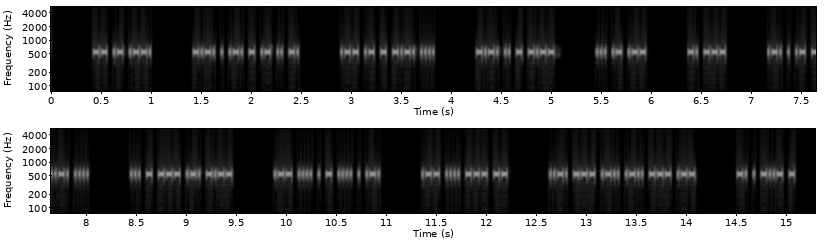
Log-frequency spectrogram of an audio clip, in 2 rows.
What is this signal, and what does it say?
Morse code, heard as a keyed tone, about 60 wpm, 550 Hz. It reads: MAP CERTAIN WATCH CITY SAW NO REACH STORY WHETHER WHOM FOLLOW NEXT
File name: 632 words / 632 Words 60WPM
